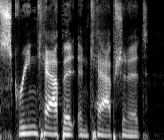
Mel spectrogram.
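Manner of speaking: plain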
